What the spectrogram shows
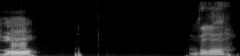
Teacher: So, in the letter Zha, which is the sister of Tha, we earlier learned that the tip of the tongue is touching at the back side of the upper bunny teeth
